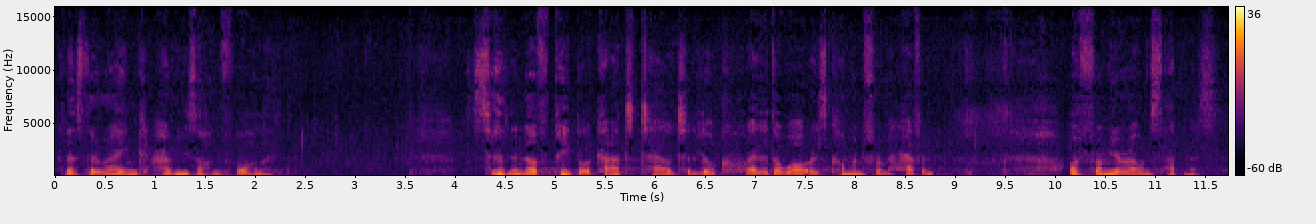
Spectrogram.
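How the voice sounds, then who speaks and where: An actress playing a grieving mother in an audio drama monologue, wistful, quietly stoic and often hushed. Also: on the high side, fairly even intonation, slight background noise, poor audio. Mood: rising grief. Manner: slow, reflective, often hushed to breathy near-whisper. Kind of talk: intimate audio-play monologue.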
